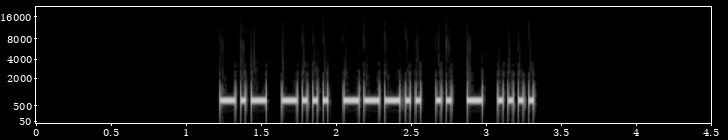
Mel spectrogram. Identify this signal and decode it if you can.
Morse code, heard as a keyed tone, about 34 wpm, 700 Hz. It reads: KB8ITH
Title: USA Call Signs Repeated 2x 35wpm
